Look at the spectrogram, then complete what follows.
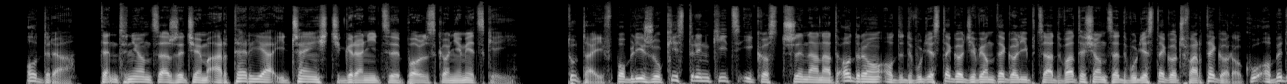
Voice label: locutor polaco polish voiceover

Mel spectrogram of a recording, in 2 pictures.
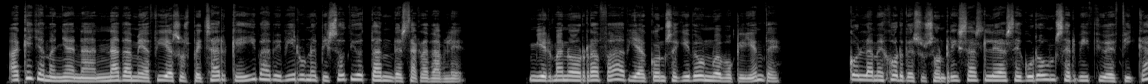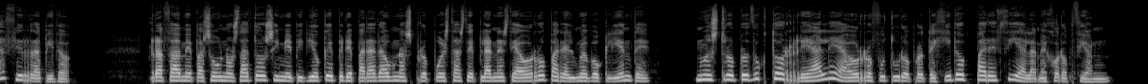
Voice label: locutora spanish voiceover; Spanish voice talent

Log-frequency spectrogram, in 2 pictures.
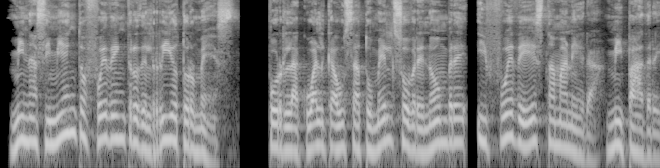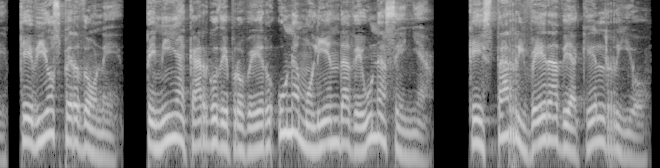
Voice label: locutor venezuela venezuelan voiceover; locutor de Venezuela

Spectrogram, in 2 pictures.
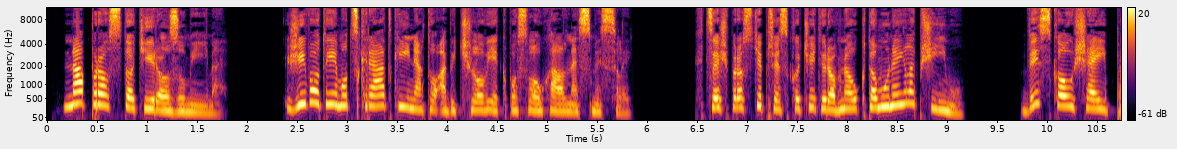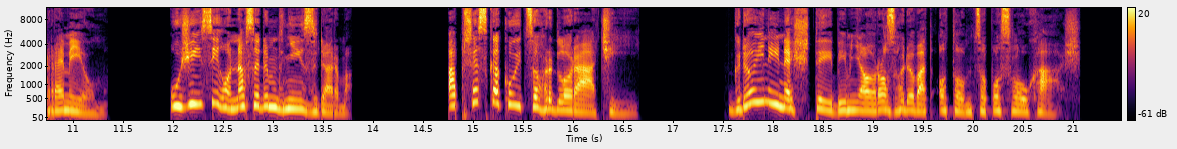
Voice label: czech voiceover locutora checa; Czech female voice over

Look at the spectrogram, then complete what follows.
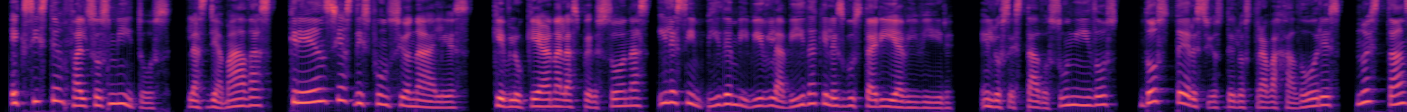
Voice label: locutora chilena chilean voiceover; locutores chilenos

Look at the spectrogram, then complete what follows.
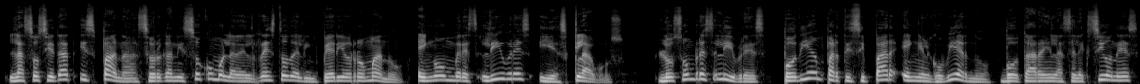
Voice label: panamanian voiceover locutor panama

